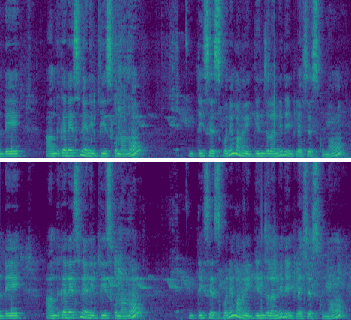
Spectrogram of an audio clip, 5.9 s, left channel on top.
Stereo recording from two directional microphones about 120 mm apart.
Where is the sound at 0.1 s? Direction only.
20° left (ahead or behind).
